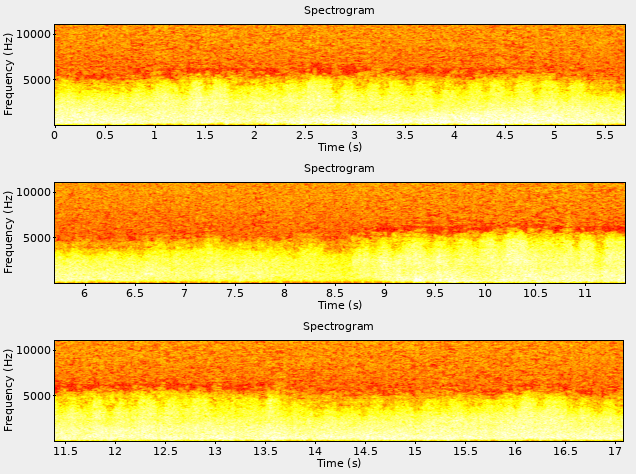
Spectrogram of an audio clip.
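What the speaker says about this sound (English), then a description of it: "as long as we can hear the ocean" Ocean waves wash onto a beach at night in a steady, broad roar of surf that swells, dips briefly, then surges back, continuous and fairly loud with no voices.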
